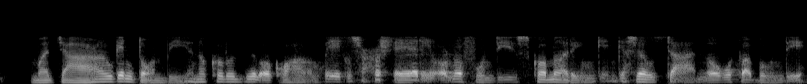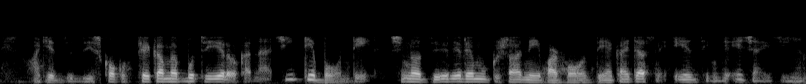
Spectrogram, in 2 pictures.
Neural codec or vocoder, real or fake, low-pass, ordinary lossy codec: codec, 16 kHz, 0.5 kbps, X-Codec, HuBERT features, trained on LibriSpeech; fake; 3.6 kHz; Opus, 24 kbps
